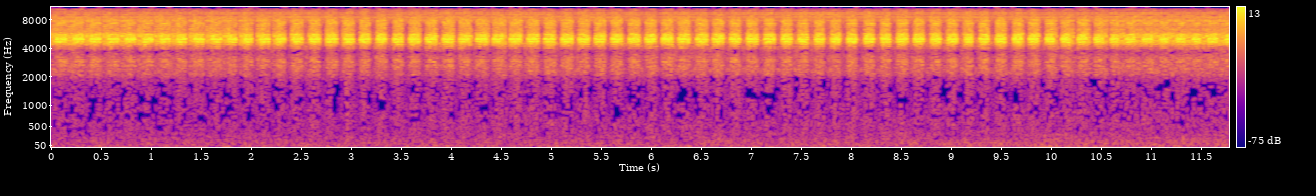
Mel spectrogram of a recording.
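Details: Summer cicada chorus in Provence, in the south of France. A loud, sizzling high-pitched drone throbs in even beats roughly three per second, constant from start to finish.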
